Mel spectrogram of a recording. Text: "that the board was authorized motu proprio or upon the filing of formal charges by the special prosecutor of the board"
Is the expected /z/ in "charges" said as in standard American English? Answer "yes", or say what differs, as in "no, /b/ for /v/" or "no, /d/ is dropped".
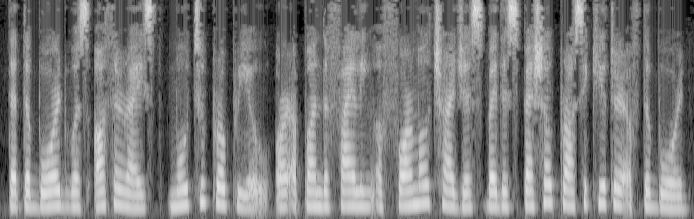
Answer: no, /s/ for /z/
